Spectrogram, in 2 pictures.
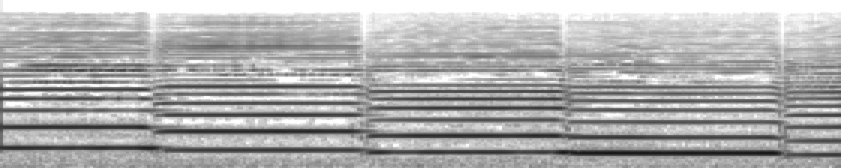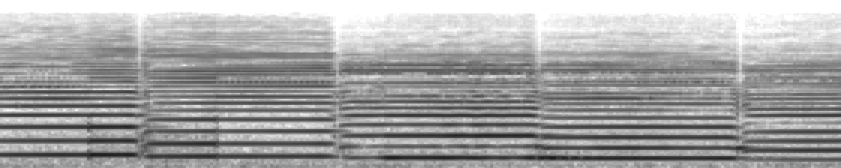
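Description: Viola bowed in slow half notes, playing a G major scale stepwise downward, about nine notes, each held for roughly a second and a quarter.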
